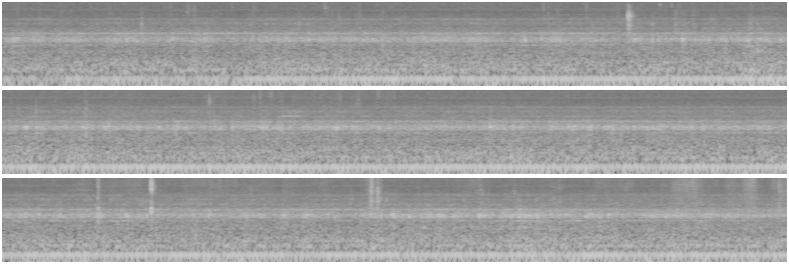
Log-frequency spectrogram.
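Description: SJ InterCity passenger train running steadily at speed, a continuous rumble of wheels on rail heard inside the carriage, with a few brief clicks.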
